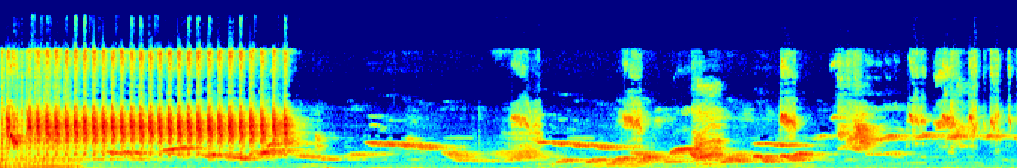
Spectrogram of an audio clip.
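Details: Sooty-headed bulbul song for training songbirds, opening with a fast, harsh buzzing rattle for about two seconds, followed by rapid gurgling, bubbly phrases and high chirps.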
